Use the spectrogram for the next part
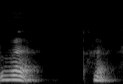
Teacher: along with the vibration, we curl the tongue back towards the hard palate · The tongue curls back in producing the consonant. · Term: retroflexes, retroflex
